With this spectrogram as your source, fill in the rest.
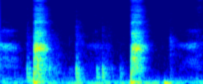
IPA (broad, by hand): p p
